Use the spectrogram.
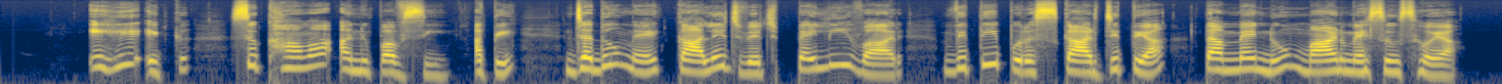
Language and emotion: Punjabi, happy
